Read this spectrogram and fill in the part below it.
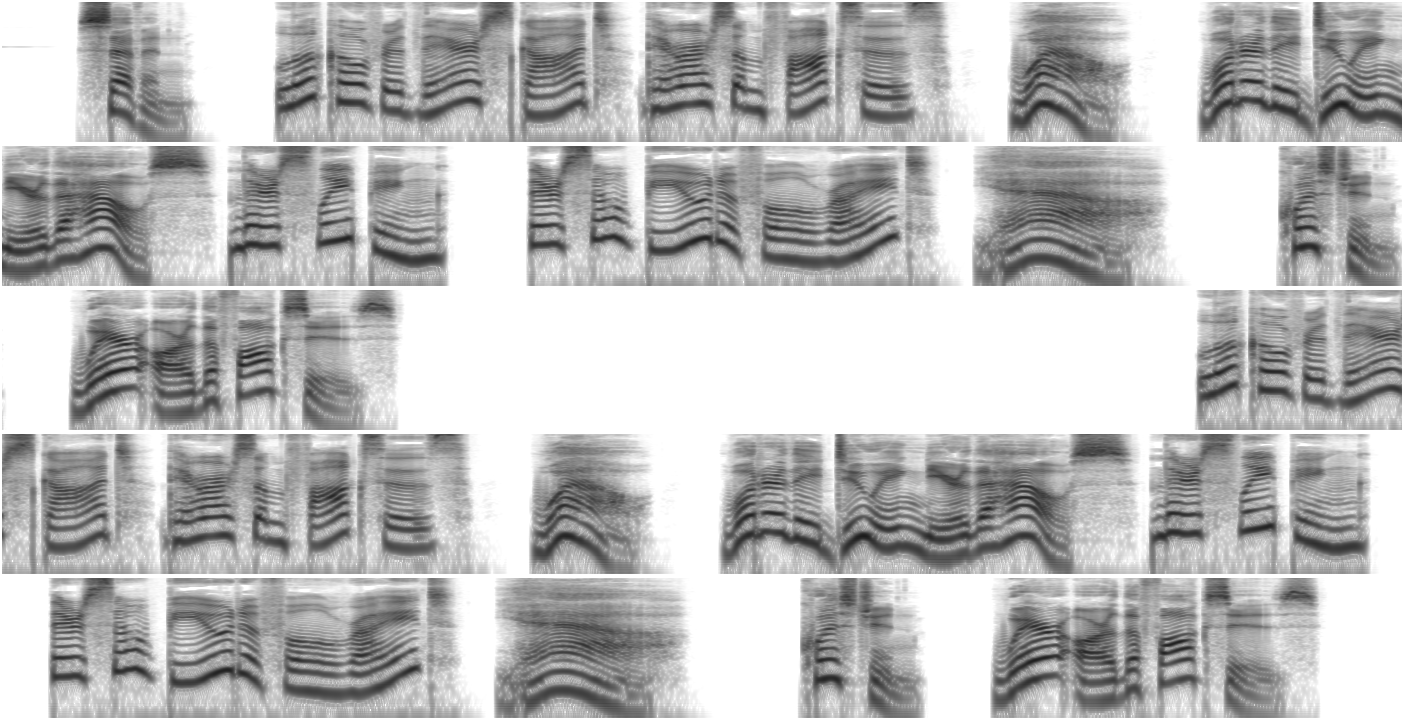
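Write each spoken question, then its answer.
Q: where are the foxes?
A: Near the house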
